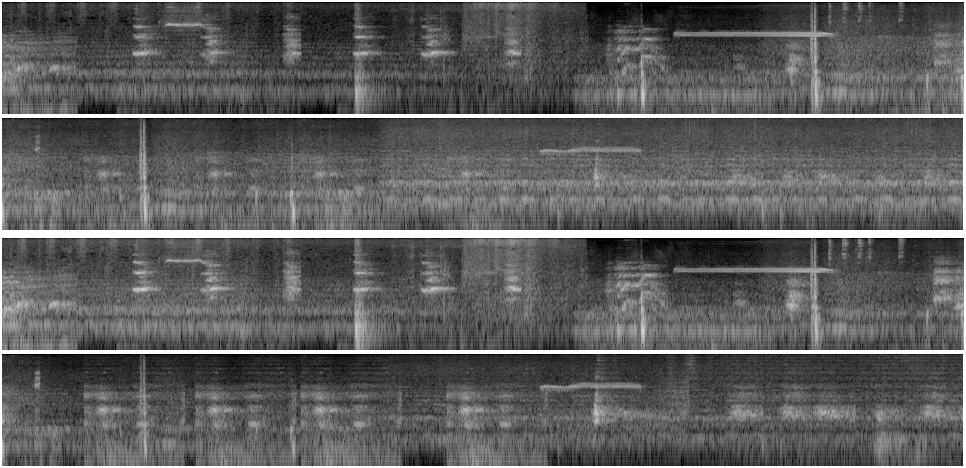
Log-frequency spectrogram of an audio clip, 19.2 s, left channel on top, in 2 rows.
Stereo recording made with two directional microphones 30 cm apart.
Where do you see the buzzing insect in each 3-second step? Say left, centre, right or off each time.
right, right, centre, left, left, left, left.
